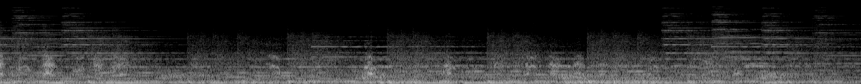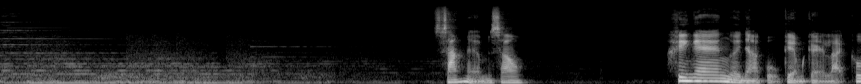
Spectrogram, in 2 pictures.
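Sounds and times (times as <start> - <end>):
several dogs barking in a village at night: 0.0 - 1.7, 2.5 - 8.0
speech: 13.1 - 13.9, 15.4 - 17.2.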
